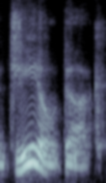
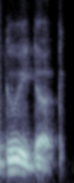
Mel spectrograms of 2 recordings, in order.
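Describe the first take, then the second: First: The first part sounds like 'gee-oh'. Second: The first part sounds like 'gooey'. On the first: The speaker calls it wrong. "when I first came to Washington" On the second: The speaker calls it right. "now I know how to say this correctly"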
